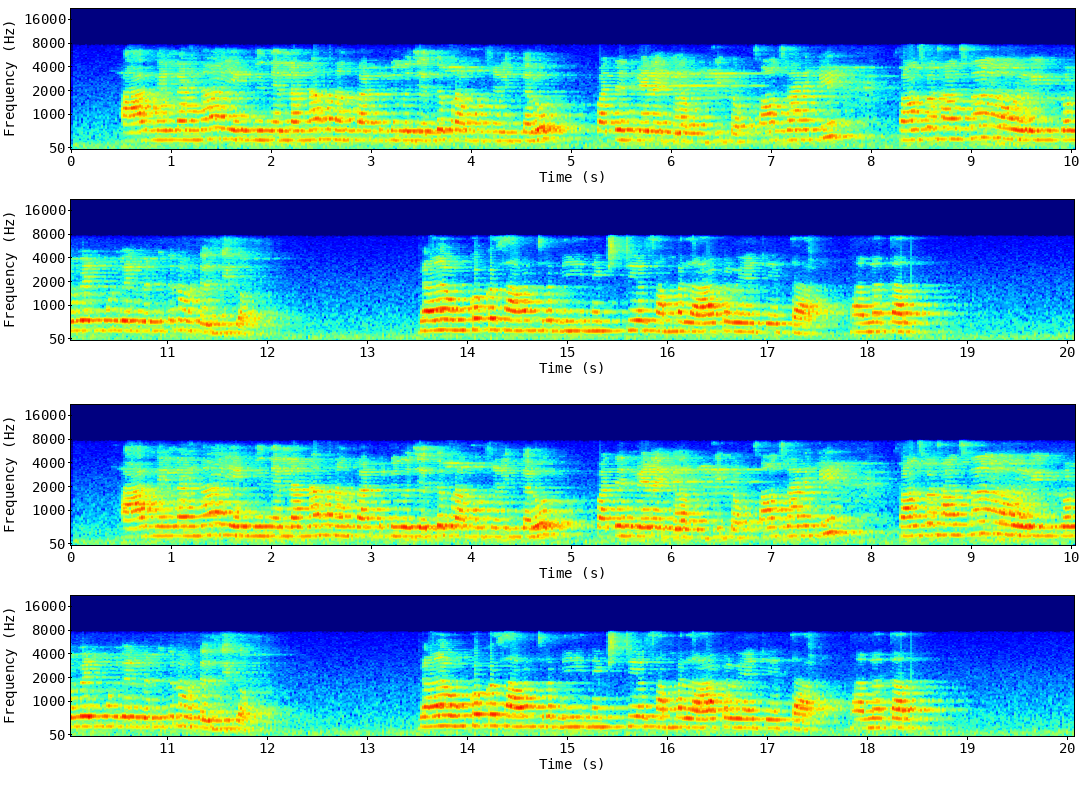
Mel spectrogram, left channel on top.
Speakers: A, on the right (about 50°); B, on the left (about 55°).
A: ఆరు నెలలన్నా ఎనిమిది నెలలన్నా మనం కంటిన్యూగా చేస్తే ప్రమోషన్ ఇస్తారు పద్దెనిది వేలు అవుతుది అప్పుడు జీతం సంవత్సరానికి సంవత్సరం సంవత్సరం రెండు వేలు మూడు వేలు పెరుగుతూనే ఉంటది జీతం
B: గ ఇంకొక సంవత్సరం ఈ నెక్స్ట్ ఇయర్ సమ్మర్ దాకవేత మళ్ళా తర్వాత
